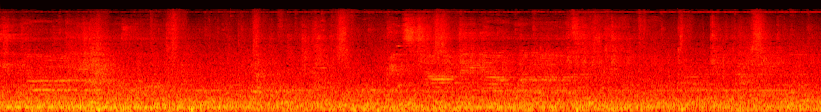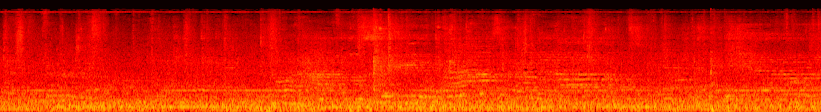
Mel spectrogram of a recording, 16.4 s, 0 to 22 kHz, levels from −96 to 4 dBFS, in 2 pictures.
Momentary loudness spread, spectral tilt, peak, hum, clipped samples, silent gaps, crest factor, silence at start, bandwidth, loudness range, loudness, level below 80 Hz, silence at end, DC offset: 4 LU; -4.5 dB/octave; -20 dBFS; none; under 0.1%; none; 16 dB; 0 s; 16.5 kHz; 2 LU; -35 LUFS; -46 dBFS; 0 s; under 0.1%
